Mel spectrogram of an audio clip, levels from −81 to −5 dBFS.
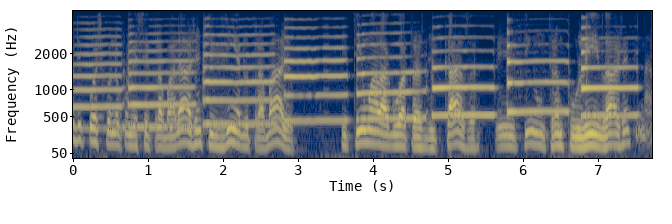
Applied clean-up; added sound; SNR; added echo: none; Trumpet; -1 dB; none.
